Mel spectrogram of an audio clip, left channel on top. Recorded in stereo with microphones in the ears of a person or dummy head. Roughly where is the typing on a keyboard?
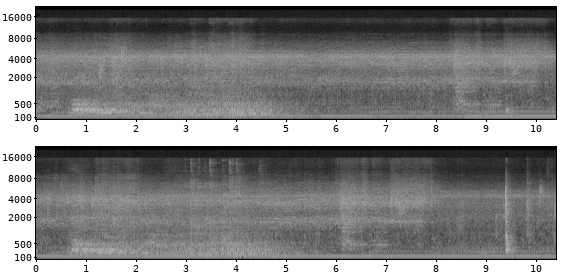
Right.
